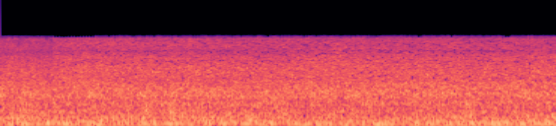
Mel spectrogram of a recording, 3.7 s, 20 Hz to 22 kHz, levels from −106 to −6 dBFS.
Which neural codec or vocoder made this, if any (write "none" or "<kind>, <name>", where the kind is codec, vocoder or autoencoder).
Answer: vocoder, Vocos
